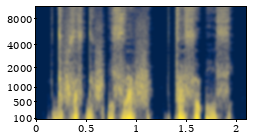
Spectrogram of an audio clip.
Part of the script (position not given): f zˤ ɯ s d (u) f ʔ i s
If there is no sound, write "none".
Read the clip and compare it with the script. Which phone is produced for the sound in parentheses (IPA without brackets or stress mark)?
ɯ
